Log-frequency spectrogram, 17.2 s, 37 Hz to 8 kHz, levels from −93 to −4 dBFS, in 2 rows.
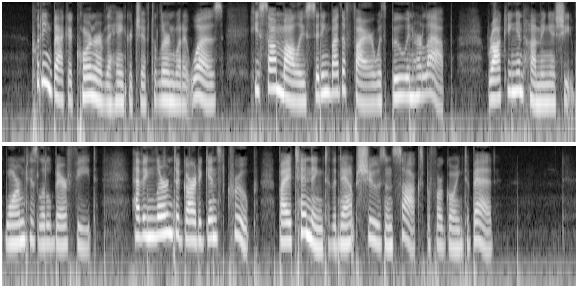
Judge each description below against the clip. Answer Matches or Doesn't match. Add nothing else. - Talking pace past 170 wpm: Matches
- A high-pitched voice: Matches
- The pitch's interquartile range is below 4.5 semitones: Doesn't match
